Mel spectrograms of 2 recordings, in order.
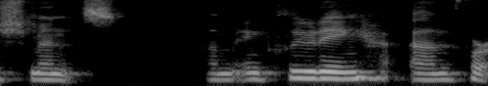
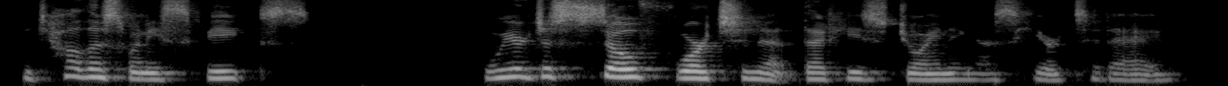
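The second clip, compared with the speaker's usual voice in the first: choked-up, emotional voice. Introducing Doctor Clark to an audience, getting choked up. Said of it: "I'm getting a little choked up".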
